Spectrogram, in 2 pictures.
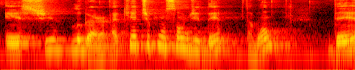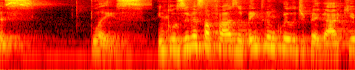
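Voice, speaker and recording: A man with a Brazilian Portuguese accent leads an online English lesson in a mellow, warm voice. He talks patiently and reassuringly, slowing down to repeat each example. The recording carries a noticeable roomy echo. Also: a little high. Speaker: English teacher.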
